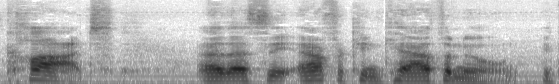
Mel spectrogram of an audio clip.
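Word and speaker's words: qat: That's cat, as it's spelled cat. Q-A-T, but it's really pronounced cot.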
